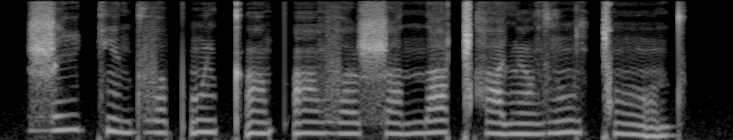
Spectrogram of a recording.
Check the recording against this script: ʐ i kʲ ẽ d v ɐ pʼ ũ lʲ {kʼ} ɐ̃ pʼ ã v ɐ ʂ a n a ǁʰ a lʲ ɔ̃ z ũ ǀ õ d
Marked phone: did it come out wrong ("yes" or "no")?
no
